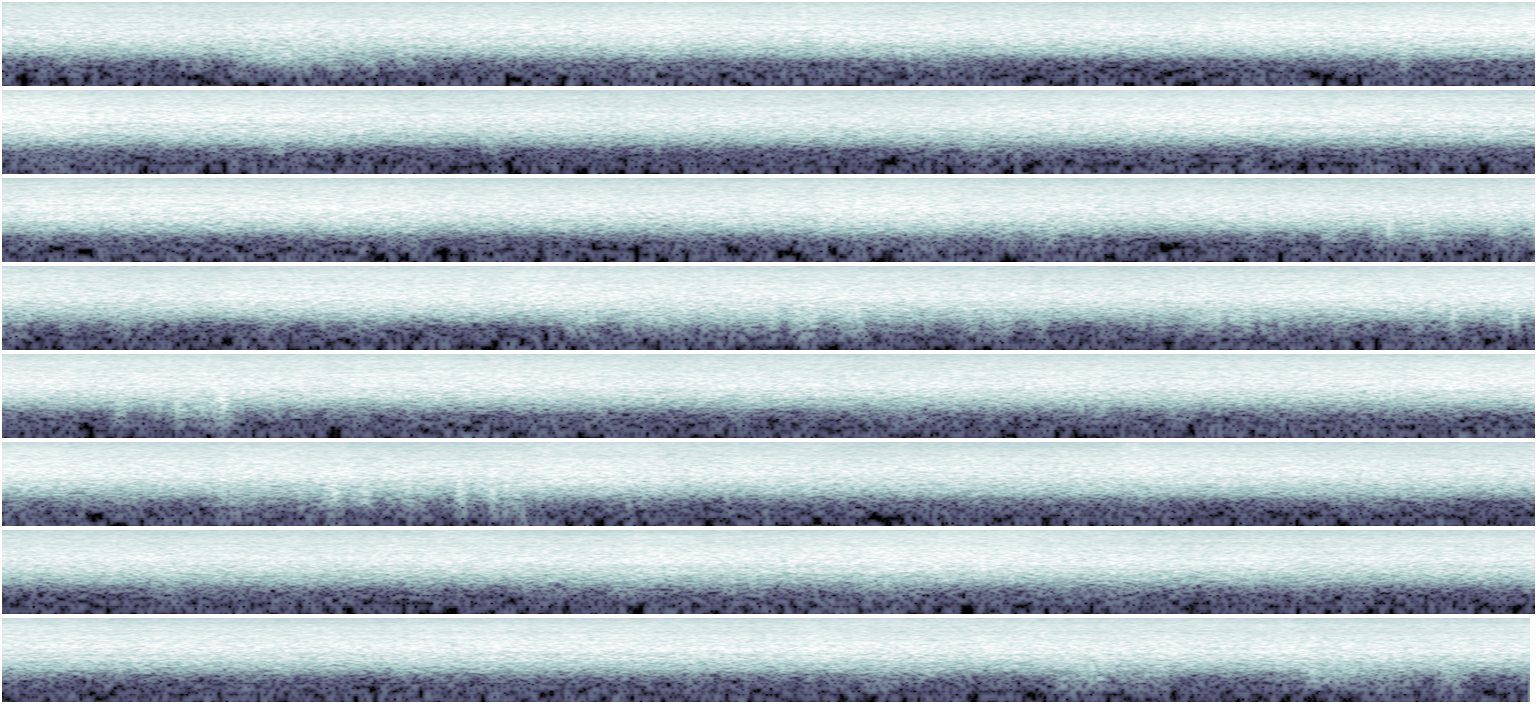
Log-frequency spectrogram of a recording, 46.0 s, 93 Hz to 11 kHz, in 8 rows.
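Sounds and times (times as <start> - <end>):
waves breaking on shore: 0.0 - 45.9.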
